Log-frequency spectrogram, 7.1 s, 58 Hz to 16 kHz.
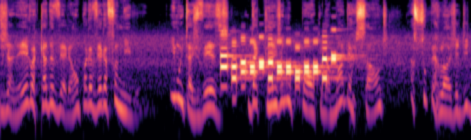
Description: Multi-frequency trunk signalling (R1, as on North American trunks), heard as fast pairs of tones, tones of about 70 ms, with hum. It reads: KP 25364331337 ST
